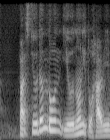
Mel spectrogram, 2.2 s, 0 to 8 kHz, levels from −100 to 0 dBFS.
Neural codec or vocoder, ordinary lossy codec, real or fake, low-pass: codec, 24 kHz, 0.9 kbps, DualCodec; none; fake; 7.2 kHz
